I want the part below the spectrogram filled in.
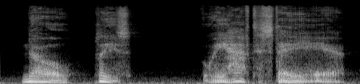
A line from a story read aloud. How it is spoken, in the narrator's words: Chris tried to whisper too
